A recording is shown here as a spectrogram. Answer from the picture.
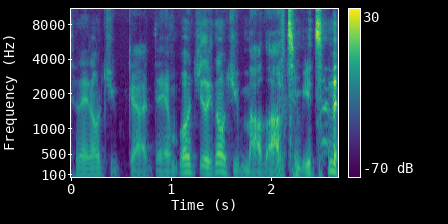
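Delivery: half-swallowed angry grumbling mutter, almost under breath. Retelling an angry side comment: imitating someone muttering angrily. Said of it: "under his breath almost".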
